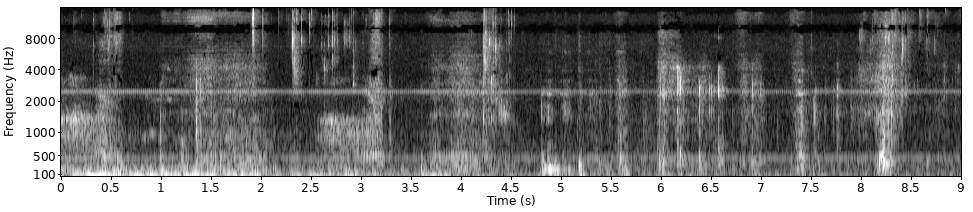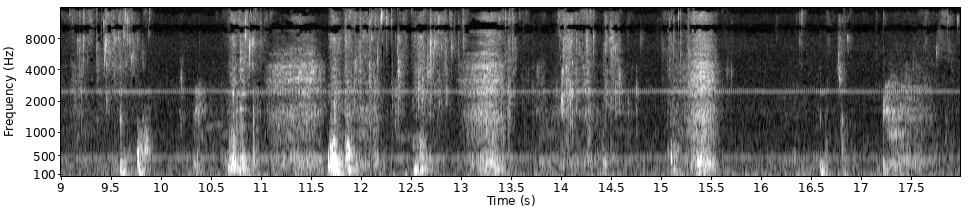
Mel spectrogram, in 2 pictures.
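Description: Faint chewing of spaghetti, heard as short, irregular mouth sounds every second or so.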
